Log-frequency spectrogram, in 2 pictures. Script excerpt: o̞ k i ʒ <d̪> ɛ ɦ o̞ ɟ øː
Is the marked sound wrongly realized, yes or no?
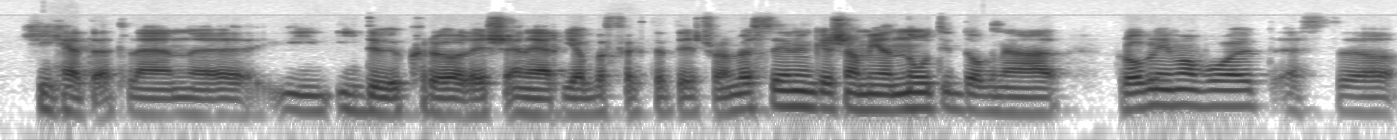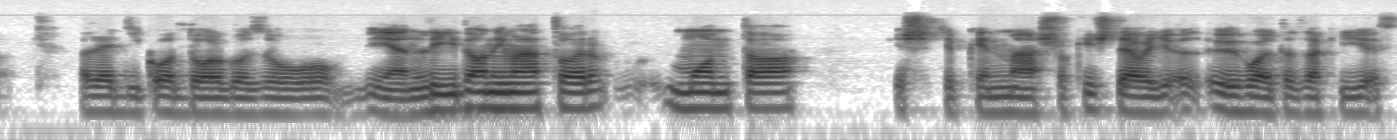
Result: no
